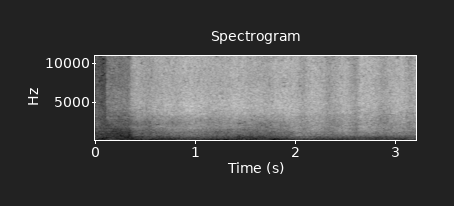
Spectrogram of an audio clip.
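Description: An electric sander works a wood floor, a steady, loud hissing rasp starting after a brief quiet moment and continuing with slight swells, no voices.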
